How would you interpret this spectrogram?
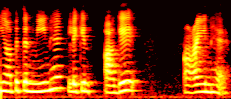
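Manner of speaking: ordinary delivery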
